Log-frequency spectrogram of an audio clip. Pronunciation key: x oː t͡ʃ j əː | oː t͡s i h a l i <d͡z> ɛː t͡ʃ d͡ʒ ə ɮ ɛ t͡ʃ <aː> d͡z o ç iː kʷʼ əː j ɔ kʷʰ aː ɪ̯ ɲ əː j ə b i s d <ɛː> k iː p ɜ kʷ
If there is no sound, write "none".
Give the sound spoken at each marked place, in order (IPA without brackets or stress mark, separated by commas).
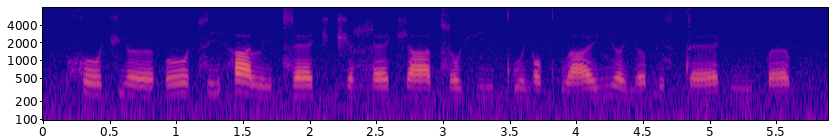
d͡z, aː, ɛː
